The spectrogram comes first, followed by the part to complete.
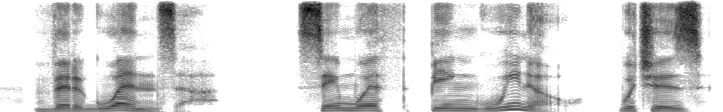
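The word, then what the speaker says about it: pingüino: Same with binguino, which is binguino. Those two little dots literally give the u its voice back.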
